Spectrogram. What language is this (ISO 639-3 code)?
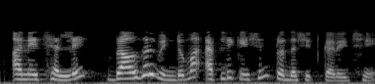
guj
